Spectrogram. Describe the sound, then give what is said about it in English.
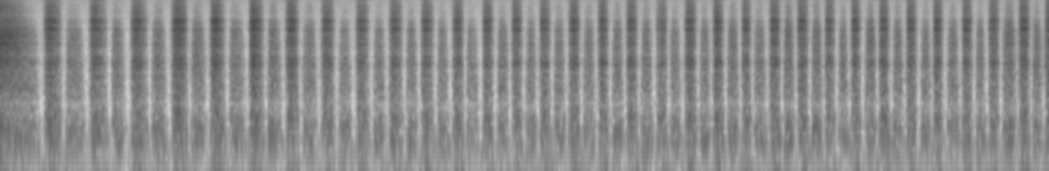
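Fast, steady nasal breathing repeats in a tight rhythm, each sharp sniff-like exhale following the last at an even pace, fairly loud, with no talking. It is a breathing exercise done with the shoulders back, at a comfortable pace, with the breath kept in the belly. “And gently begin your breathing.”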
